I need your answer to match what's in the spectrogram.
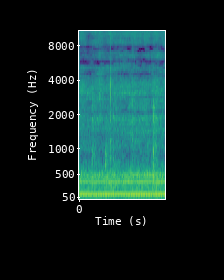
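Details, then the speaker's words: Whirlpool top-load washer: steady low hum with no drum movement. Motor is powered but not spinning; the clutch is suspected of not grabbing and the pump is to be checked for jamming. "all right guys humming not spinning you're gonna try to give it a little push"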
